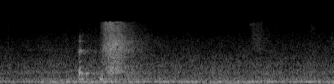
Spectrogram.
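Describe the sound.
A single brief sneeze breaks through during a religious lecture, a short, faint breathy burst over a low, steady hum.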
